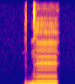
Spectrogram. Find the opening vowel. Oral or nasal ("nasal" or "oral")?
nasal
